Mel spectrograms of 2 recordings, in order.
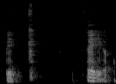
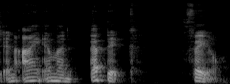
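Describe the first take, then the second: First: Much softer, muttered repeat to herself; quiet echo. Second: Said in the usual way. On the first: Shown as a demonstration. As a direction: echo it under your breath.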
